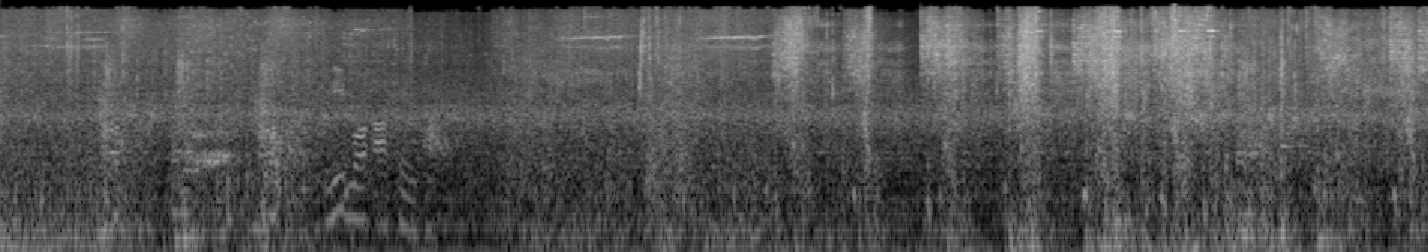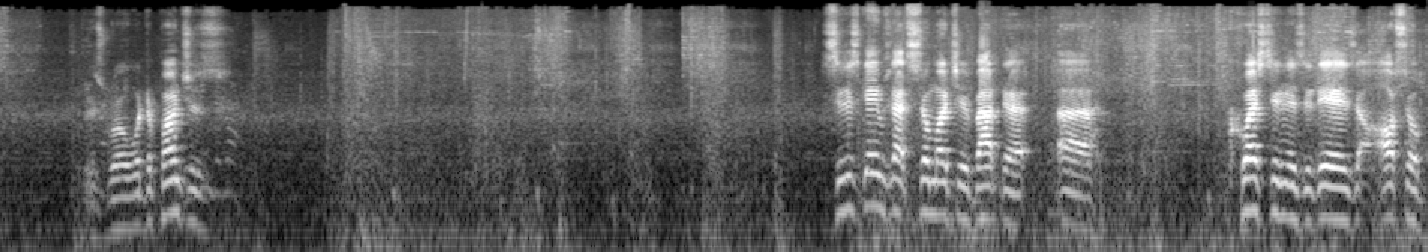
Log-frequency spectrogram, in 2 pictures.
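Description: Magic spells crackle and whoosh in quick bursts.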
